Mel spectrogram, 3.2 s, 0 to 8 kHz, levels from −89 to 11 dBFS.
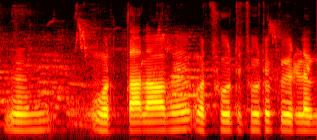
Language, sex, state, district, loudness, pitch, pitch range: Hindi, male, Chhattisgarh, Kabirdham, -20 LUFS, 140 Hz, 135-145 Hz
